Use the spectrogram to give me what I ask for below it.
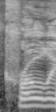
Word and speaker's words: Crowley: crowley and it's pronounced crowley a lot of people say crowley etc and it's uh he used to state that it was like holy crowley okay so that's the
